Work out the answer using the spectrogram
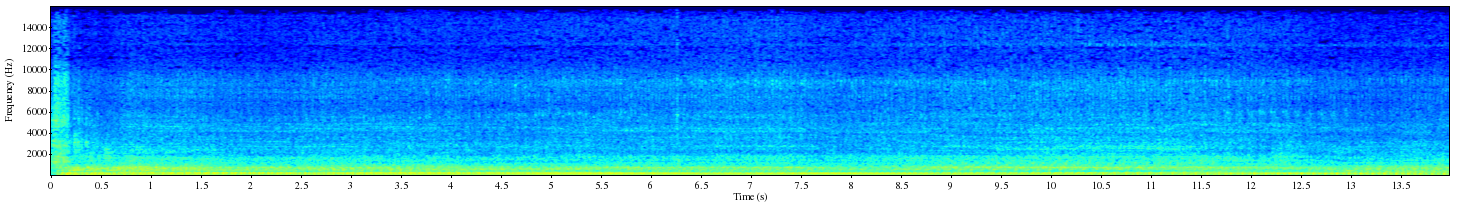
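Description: Chevrolet Camaro 1LE's 6.2-litre LT1 V8, just started for the first time on a newly fitted LT2 intake manifold, settling about a second in and then idling steadily.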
